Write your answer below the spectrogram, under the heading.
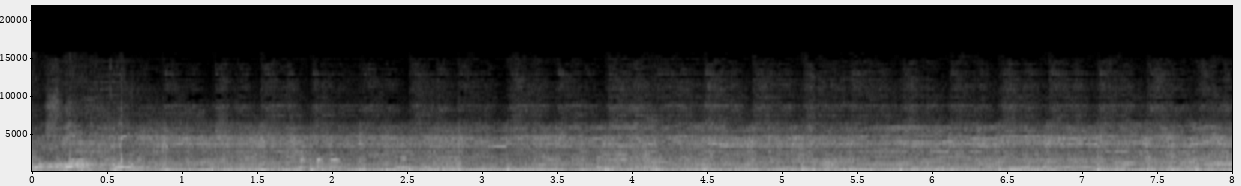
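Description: Loud rock music with a steady bass line and singing, with some shouting over it.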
